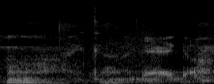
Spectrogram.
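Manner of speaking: whispering in relief to a settled pet. Real, not acted. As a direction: breathe it so the pet stays calm. Hushed relief near pet.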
